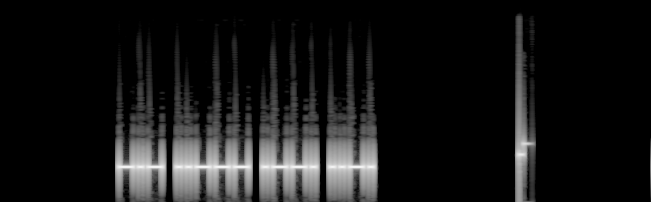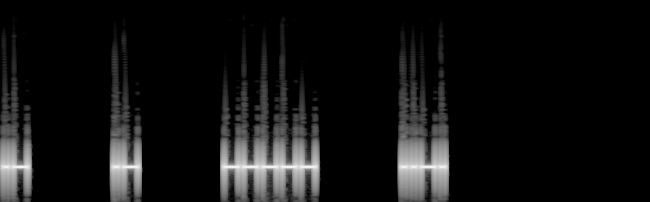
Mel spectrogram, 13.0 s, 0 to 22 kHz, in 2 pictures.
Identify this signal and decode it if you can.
Morse code, heard as a keyed tone, about 25 wpm, spaced as for 13 wpm, 700 Hz. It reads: K2PF AA0F
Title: USA Call Signs - 4 Characters - 6x Character Spacing - 25wpm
